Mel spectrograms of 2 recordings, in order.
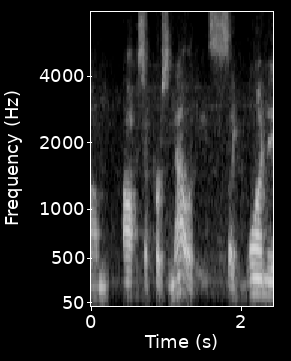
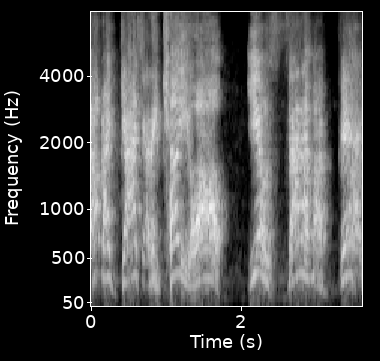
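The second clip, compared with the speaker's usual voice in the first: very high, very loud, rough, creaky comic clown voice; 11 dB louder than usual. Showing the voice used for a character, the speaker does a comedic character voice. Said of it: "I actually have this voice that I use for him".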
